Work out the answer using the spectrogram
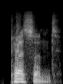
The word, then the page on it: peasant: American English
